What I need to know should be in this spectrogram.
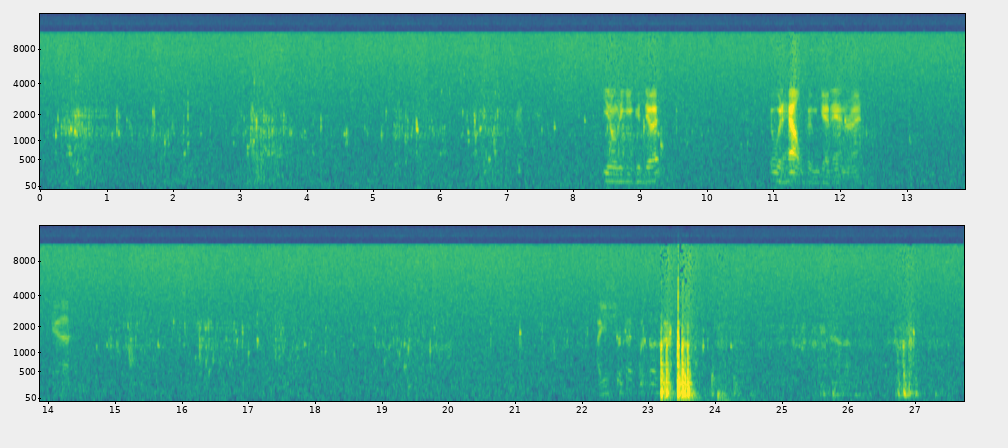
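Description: Water laps gently against a kayak's hull.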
